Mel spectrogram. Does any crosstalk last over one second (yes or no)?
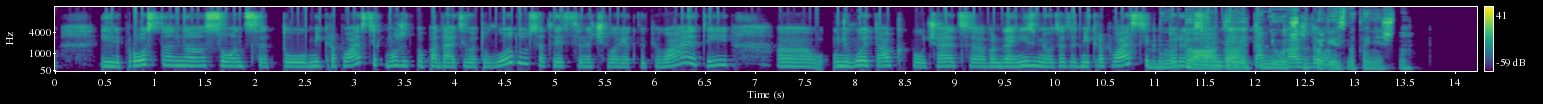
yes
